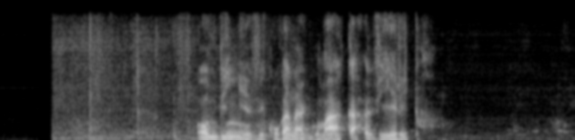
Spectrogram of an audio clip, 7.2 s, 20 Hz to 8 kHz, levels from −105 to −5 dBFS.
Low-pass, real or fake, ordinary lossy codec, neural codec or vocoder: 7.2 kHz; fake; MP3, 64 kbps; codec, 24 kHz, 6 kbps, HILCodec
